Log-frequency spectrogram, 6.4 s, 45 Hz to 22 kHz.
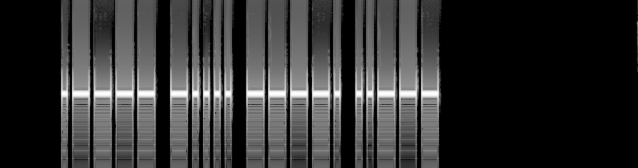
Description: Morse code, heard as a keyed tone, about 22 wpm, 700 Hz. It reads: 1692
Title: Numbers - 4-Digit 22wpm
